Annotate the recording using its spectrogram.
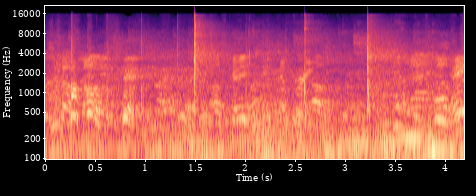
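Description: Group of men cheering and talking over one another, with a few sharp hand slaps from high-fives and handshakes, about one and a half, two and a half and three and a quarter seconds in.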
